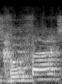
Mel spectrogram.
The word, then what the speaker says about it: Koufax: There's Koufax, is that pronouncing it right? – Yeah.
